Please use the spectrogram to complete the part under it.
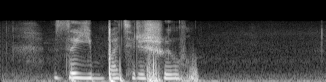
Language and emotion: Russian, angry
